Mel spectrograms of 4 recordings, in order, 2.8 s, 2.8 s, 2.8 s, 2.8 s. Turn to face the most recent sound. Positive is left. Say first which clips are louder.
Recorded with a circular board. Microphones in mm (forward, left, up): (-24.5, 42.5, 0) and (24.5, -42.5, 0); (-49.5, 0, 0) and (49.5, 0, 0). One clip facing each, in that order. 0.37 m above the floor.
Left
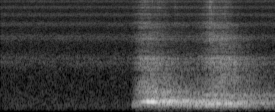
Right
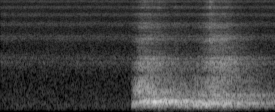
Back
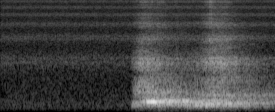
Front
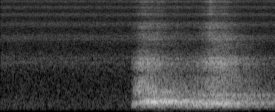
# left 2 dB, back 4 dB
turn(degrees=-80)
